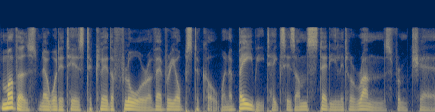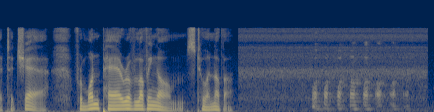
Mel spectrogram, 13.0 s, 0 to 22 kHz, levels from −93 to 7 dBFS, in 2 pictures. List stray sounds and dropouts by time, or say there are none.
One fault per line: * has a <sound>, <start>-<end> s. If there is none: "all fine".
* has a sigh, 11.2-12.7 s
